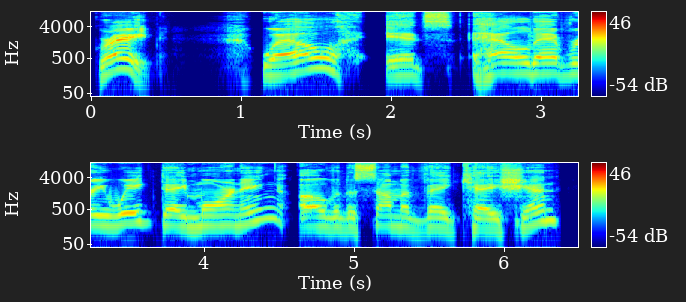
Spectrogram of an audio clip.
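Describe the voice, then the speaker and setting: In a heavily acted listening-test dialogue, a man with a slightly high, pushed, bright voice plays a helpful, upbeat cycle camp manager taking a call. He explains things in an informative, measured, upbeat way, with clean studio sound and no echo.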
